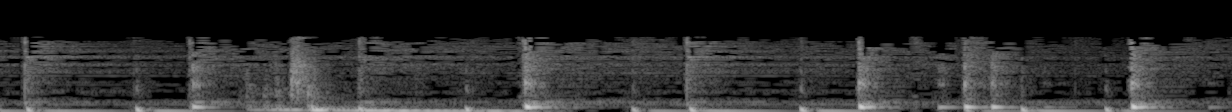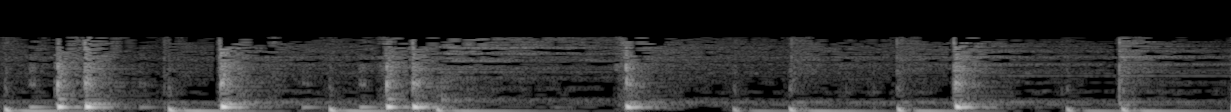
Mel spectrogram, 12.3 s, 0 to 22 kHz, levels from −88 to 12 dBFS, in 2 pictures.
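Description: Heavy MP3 compression likely starved this music clip of bits throughout, consistent with a very low bitrate around 16 kbps. Everything above 5.6 kHz is gone, weak frequency lines flicker in and out to give a watery, swirling texture, and attacks smear.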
